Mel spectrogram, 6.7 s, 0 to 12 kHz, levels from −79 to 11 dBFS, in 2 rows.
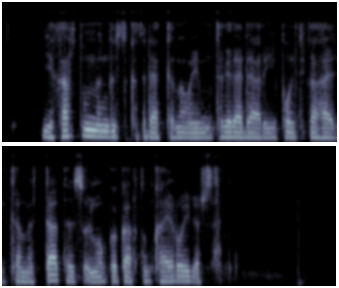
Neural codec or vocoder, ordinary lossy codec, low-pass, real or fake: codec, 16 kHz, 2 kbps, FunCodec, trained on Chinese and English, 25 frames a second; Opus, 32 kbps; 7.2 kHz; fake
